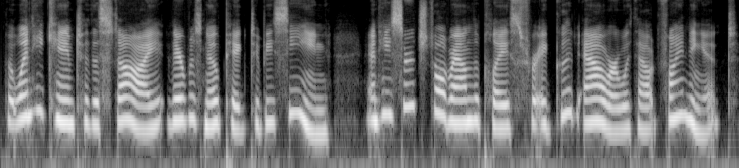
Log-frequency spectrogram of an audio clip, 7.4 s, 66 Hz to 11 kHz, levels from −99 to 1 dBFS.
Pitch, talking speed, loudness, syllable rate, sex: 265 Hz, 225 wpm, -16 LUFS, 4.8 syllables/s, female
